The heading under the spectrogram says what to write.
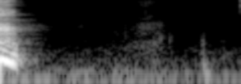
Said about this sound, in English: Harry heard Uncle Vernon cough.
